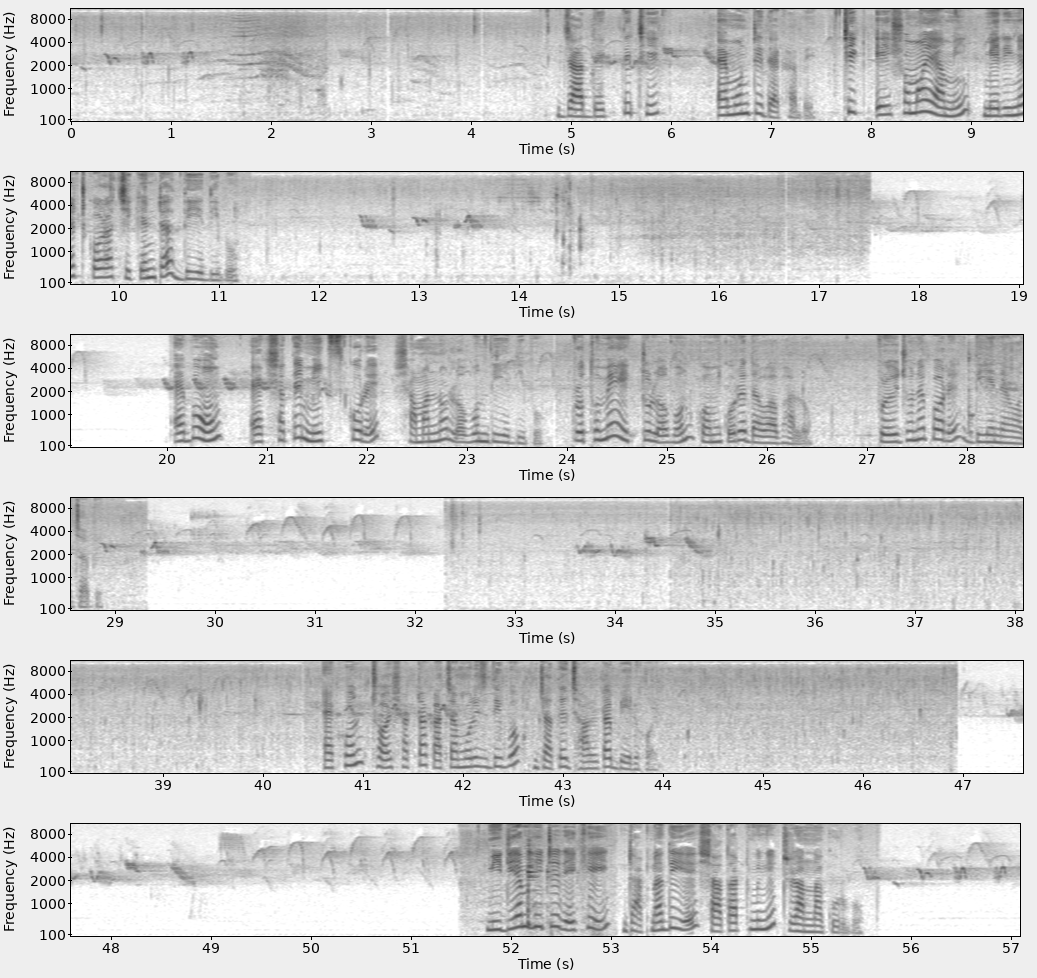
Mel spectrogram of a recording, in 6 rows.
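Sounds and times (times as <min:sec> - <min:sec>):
chicken sizzling in a pan: 0:15.3 - 0:17.5, 0:34.6 - 0:46.9
bird chirping: 0:28.7 - 0:32.2, 0:46.6 - 0:51.5, 0:55.4 - 0:57.0.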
